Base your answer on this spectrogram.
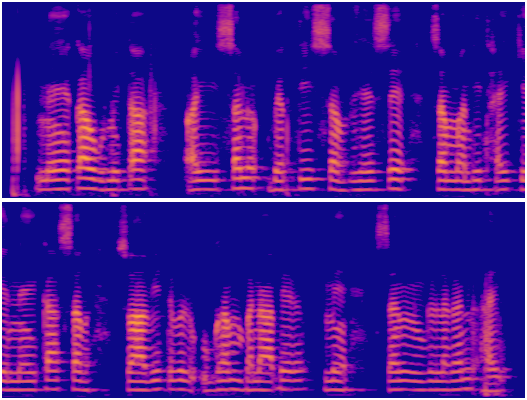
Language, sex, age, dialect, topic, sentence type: Magahi, male, 18-24, Western, banking, statement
